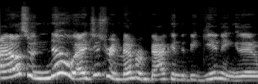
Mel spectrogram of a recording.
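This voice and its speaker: A high-pitched woman's voice with very wide pitch swings. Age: 60s. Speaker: health educator. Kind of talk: casual chat.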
